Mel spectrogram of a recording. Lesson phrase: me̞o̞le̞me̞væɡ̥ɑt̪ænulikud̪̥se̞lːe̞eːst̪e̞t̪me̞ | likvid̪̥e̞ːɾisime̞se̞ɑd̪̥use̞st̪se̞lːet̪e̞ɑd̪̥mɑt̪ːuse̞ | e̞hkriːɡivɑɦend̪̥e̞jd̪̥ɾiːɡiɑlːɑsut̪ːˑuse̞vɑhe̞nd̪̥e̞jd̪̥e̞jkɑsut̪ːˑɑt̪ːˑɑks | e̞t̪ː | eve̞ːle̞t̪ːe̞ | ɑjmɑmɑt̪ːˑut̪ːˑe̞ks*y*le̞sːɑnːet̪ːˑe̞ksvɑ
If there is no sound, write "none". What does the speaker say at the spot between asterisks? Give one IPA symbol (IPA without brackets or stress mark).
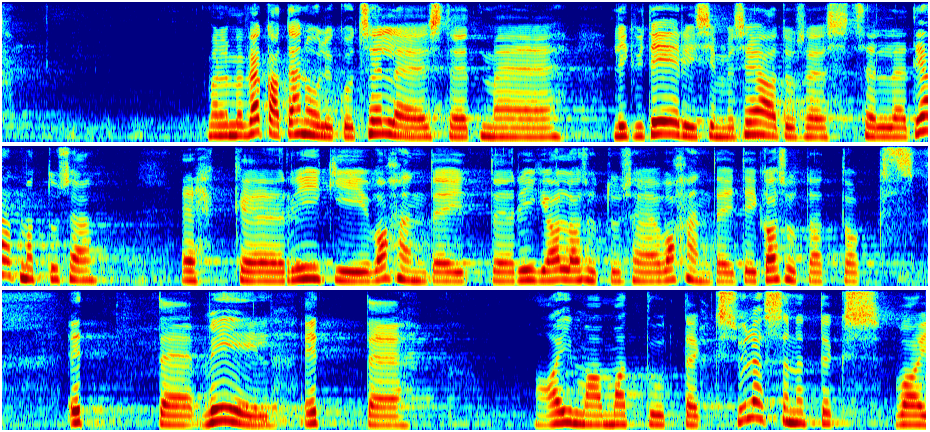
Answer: y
